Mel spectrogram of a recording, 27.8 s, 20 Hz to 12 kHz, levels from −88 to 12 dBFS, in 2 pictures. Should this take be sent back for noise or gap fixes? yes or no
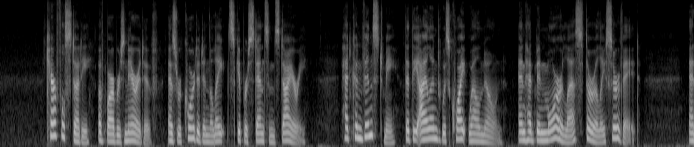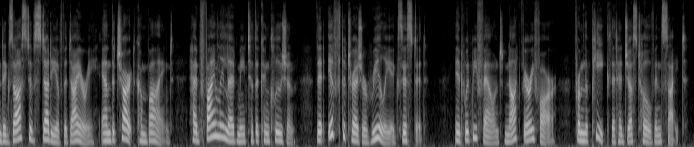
no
